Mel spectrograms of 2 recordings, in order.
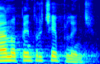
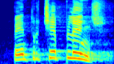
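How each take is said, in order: First: Said in the usual way. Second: Higher, louder pleading question; pleading repeat. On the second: Retold or imitated. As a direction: press the husband's question with feeling. Husband's question repeated, raised. (întrebare rugătoare, mai sus și mai tare)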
